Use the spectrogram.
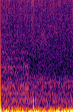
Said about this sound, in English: But I'm still trying to get this recording done, and the traffic is still going to happen.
